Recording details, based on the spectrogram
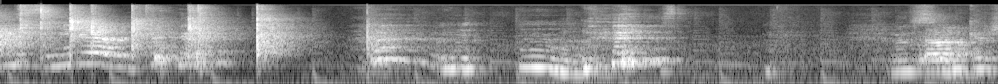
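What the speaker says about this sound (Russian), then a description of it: "Браво! Аплодисменты!" A few hands clapping in applause, close and uneven, with someone talking and some laughter mixed in.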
